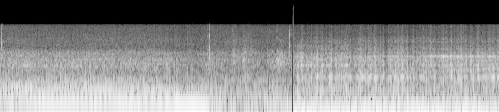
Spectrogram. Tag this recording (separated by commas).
Truck, Vehicle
